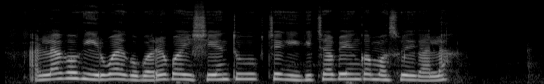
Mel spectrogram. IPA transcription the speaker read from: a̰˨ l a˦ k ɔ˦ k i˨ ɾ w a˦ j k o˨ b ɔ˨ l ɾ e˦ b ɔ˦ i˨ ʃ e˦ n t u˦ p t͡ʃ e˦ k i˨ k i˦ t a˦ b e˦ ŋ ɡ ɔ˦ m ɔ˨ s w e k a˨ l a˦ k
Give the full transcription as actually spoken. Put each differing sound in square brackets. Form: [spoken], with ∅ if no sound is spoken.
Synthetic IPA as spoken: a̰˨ l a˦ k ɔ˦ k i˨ ɾ w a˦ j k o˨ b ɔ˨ [∅] ɾ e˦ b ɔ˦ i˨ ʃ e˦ n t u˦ [k] t͡ʃ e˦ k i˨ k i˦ [t͡ʃ] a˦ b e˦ ŋ ɡ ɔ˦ m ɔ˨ s w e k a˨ l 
